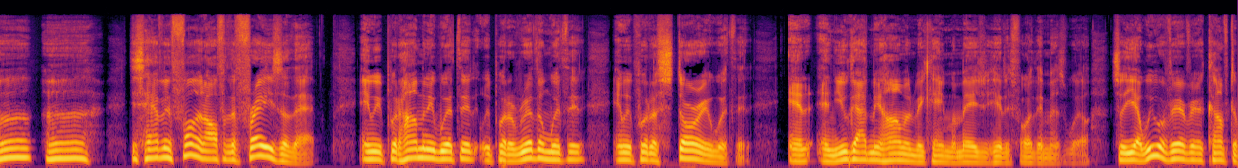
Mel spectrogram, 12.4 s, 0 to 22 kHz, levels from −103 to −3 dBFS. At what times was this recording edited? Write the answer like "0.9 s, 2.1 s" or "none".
none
